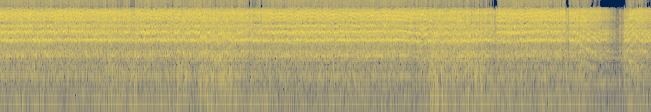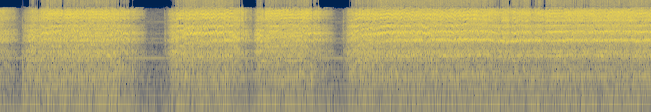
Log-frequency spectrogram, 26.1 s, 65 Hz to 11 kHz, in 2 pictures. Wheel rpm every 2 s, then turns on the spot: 220, 230, 220, 220, 220, 210, 50, 150, 110, 120, 150, 220, 230.
none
